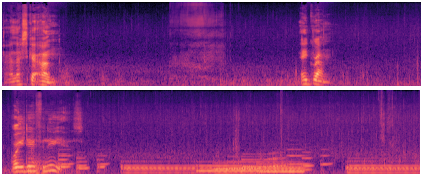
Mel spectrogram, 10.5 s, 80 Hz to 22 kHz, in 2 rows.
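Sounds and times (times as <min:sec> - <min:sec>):
speech: 0:00.1 - 0:00.8, 0:03.7 - 0:04.2, 0:05.4 - 0:07.5
soft steady rain falling: 0:03.6 - 0:10.4
person calling out: 0:05.6 - 0:06.3.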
